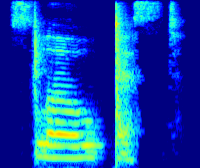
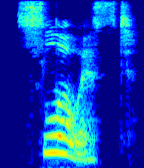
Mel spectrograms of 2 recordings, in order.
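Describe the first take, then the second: First: "Slowest" in two separate beats, SLOW, EST; split into syllables. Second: Said in the usual way. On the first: Shown as a demonstration. Teacher clapping out syllables for learners, "Slowest" segmented as slow ... est. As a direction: break "Slowest" with a pause between slow and est. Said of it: "we'll clap out the syllables". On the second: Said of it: "Let's segment syllables now".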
